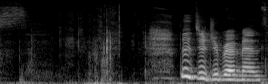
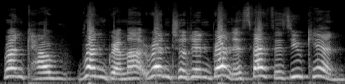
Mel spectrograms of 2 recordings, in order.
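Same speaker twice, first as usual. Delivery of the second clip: higher and louder teasing shout; gingerbread man shouting; 9 semitones higher, 7 dB louder than usual. A narrator's reading. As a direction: taunt the cow to run after him. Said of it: "laughs and shouts".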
